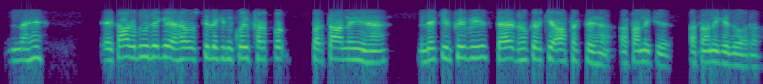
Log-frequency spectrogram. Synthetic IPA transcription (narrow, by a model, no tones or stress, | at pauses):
nəɦĩ | eːkaːkd̪ud͡ʒəɡeɦɛʊsːeleːkɪnkoːipʰəɾk̚ | pəɾt̪anəɦĩɦɛ | leːkɪnpʰɪɾbʱisɛːɾɖʱoːkəɾkeaːsək̚t̪eɦɛ̃asaːneke | əsaːneked̪ʋaːɾa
